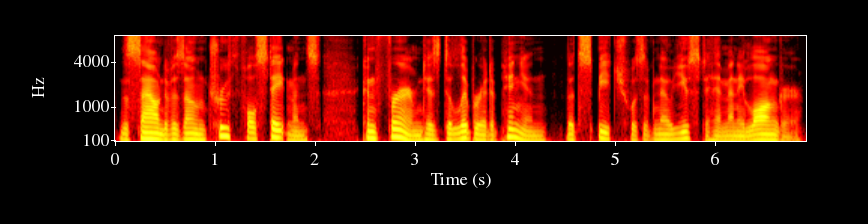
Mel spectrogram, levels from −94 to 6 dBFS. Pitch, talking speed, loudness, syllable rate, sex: 115 Hz, 180 wpm, -22 LUFS, 5.6 syllables/s, male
